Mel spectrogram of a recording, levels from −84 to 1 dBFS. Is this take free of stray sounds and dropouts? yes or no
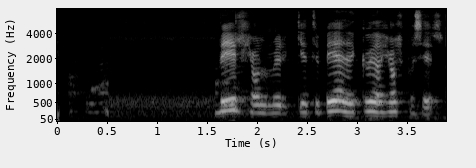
yes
